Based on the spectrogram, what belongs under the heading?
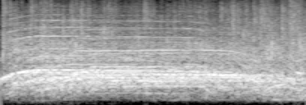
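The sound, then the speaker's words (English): A live audience cheers loudly and steadily for a few seconds, a dense wash of many voices whooping and shouting together with a little clapping mixed in, cheering when asked to cheer if they think the speaker is taller. “If you think I'm taller, cheer.”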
